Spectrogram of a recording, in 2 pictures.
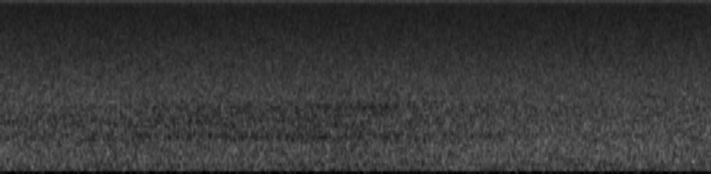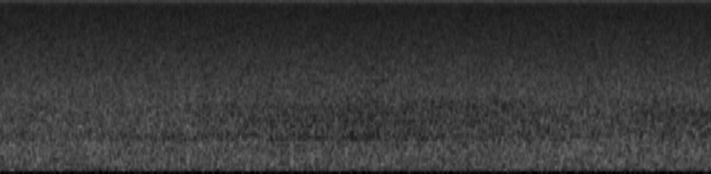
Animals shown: forest ambience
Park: Acadia National Park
